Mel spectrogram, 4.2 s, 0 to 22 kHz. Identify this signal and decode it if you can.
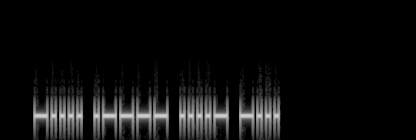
Morse code, heard as a keyed tone, about 28 wpm, 700 Hz. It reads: 614B
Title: Four Challenging Letter-Number Combinations 28wpm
